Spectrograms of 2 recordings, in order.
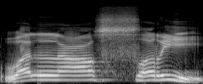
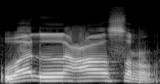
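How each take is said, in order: First: The word ends with an added i vowel. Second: The word ends on r with no vowel. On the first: The reciter joins it to the next word. "মিলিয়ে যদি যান" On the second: The reciter stops after this word. "এইখানে যদি ওয়াকফ করি আমরা"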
